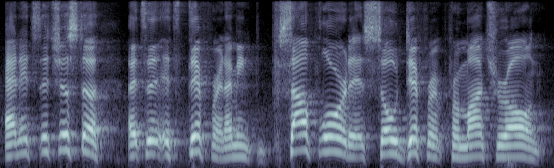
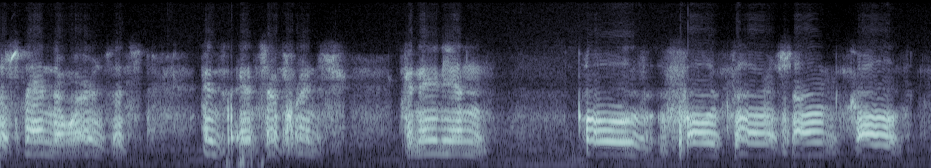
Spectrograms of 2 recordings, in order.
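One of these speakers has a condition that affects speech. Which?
The second: throat cancer; survivor, radiation treatments; voice described as practically gone.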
